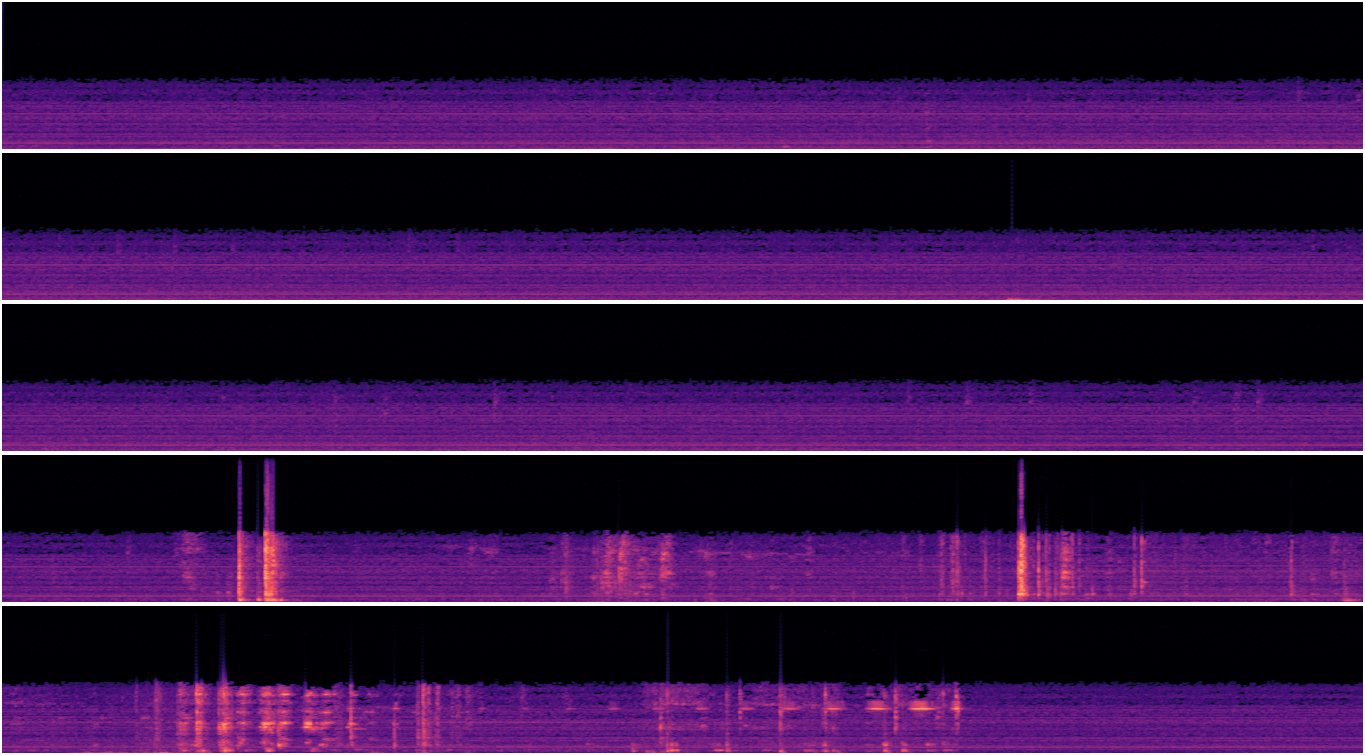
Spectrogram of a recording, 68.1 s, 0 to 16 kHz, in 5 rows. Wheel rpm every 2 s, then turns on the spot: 0, 0, 0, 0, 0, 0, 0, 0, 0, 0, 0, 0, 0, 0, 0, 0, 0, 0, 0, 0, 0, 0, 0, 0, 0, 0, 0, 0, 0, 0, 0, 0, 0, 0.
none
